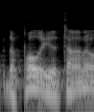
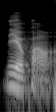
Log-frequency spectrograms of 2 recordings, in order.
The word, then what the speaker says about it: Neapolitan: I like Napoleitano. How do you say it? Neapolitan. Neapolitan. Well, we say it in that's anglicized, but I think they have the best pizza.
